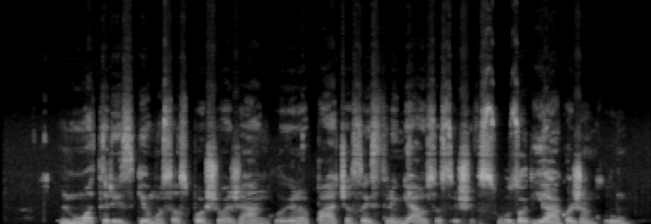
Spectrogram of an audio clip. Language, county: Lithuanian, Kaunas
